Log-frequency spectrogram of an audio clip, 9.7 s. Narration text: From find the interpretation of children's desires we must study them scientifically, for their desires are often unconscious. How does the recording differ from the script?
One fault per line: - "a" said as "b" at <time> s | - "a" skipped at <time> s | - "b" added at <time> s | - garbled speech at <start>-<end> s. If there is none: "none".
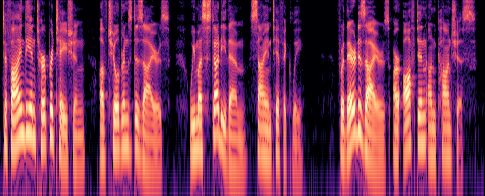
- "From" said as "To" at 0.0 s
